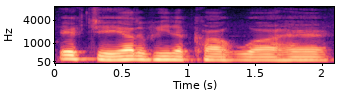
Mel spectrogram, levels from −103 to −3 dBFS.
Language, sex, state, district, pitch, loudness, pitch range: Hindi, male, Jharkhand, Ranchi, 125 Hz, -14 LUFS, 120-135 Hz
